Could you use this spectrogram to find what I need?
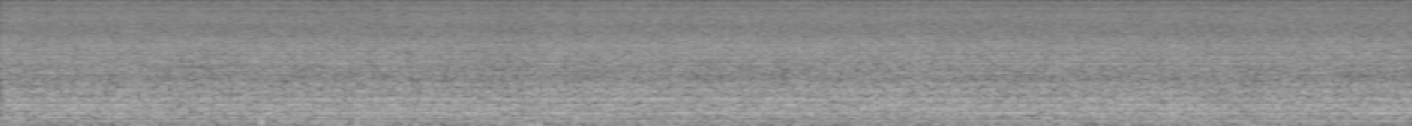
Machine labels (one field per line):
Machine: fan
